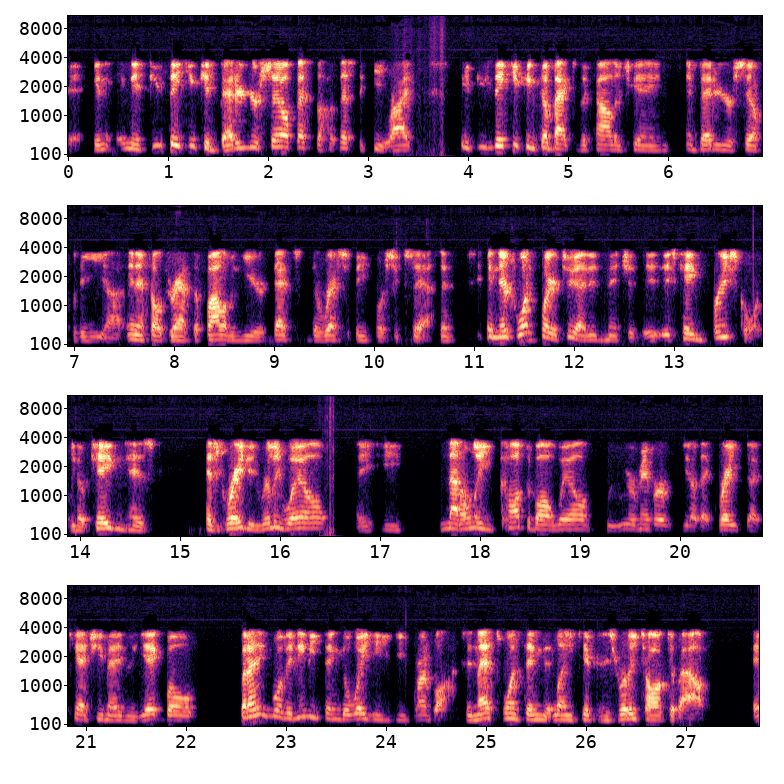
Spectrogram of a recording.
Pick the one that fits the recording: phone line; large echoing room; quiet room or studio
phone line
